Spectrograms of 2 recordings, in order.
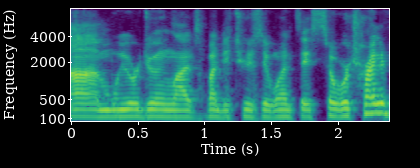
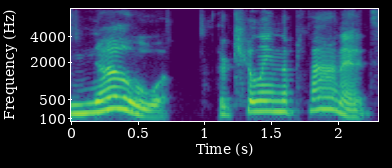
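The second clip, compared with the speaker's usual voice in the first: slight put-on British accent, slow, higher, drawn out; 9 semitones higher than usual. Retelling what a friend said about kitchen towels, imitating a british accent. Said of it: "with her, her little British accent".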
